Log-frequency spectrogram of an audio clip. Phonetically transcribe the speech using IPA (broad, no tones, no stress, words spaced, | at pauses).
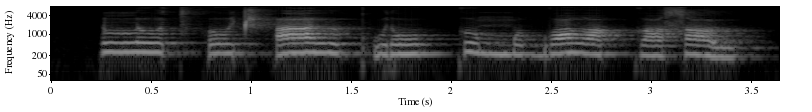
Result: lːɤt͡sʼɤt͡ʃʼa ðɯkʷʼiɾo kːɤmːɤɡʷɤ ðˤɤkːɤsˤɯ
